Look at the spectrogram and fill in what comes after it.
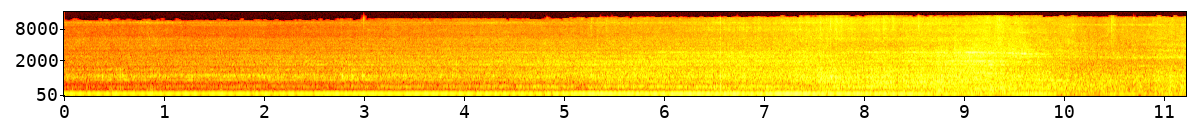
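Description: Diesel-electric locomotive hauling a passenger train approaches and passes at speed. The engine's deep drone grows louder, peaks about seven seconds in, then drops away and gives way to the rattle of the coaches' wheels on the rails near the end.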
